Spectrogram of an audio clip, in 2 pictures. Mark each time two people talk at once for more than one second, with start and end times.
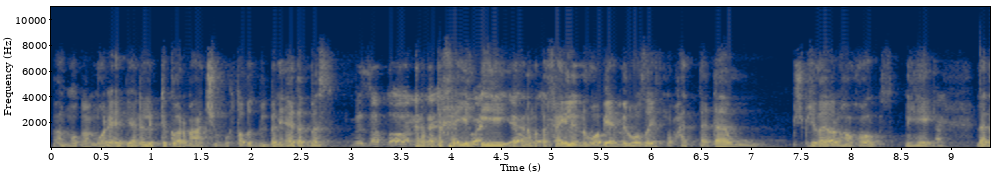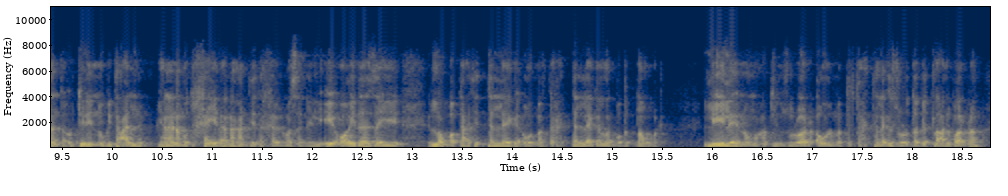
3.6-4.9

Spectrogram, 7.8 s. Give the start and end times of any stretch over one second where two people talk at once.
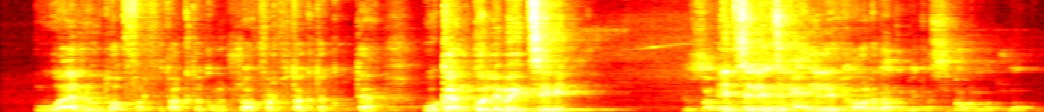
5.4-6.7

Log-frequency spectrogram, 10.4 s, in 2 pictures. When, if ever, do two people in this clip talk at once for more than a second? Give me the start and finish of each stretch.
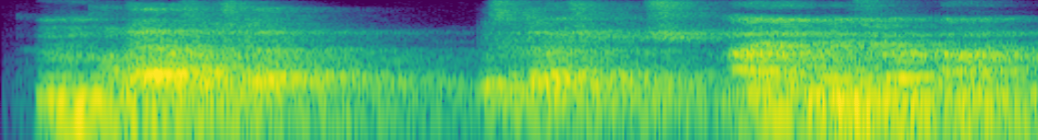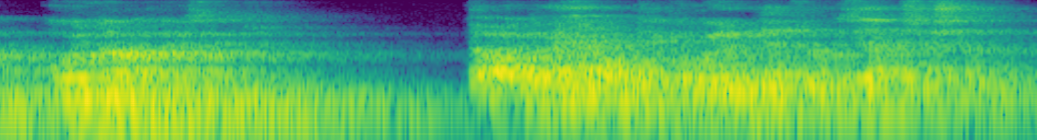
none

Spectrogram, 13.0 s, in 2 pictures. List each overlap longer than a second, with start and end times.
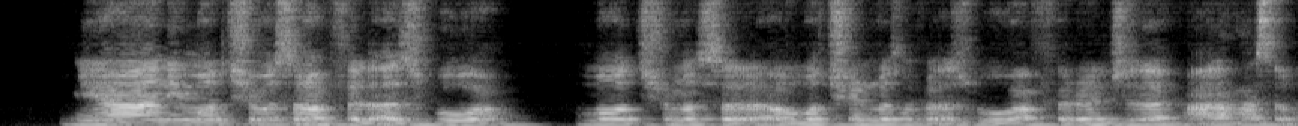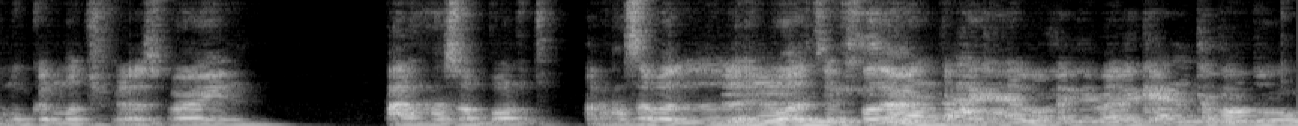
10.1-11.5

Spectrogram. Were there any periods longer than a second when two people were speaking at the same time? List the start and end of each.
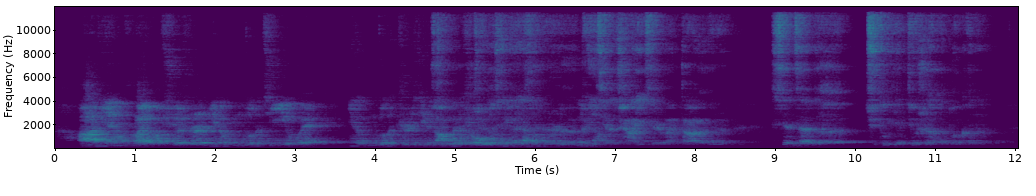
4.7-7.0

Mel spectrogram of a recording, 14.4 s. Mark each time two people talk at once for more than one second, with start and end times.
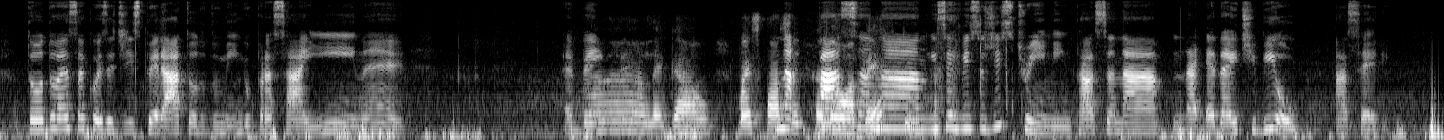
7.7-9.2

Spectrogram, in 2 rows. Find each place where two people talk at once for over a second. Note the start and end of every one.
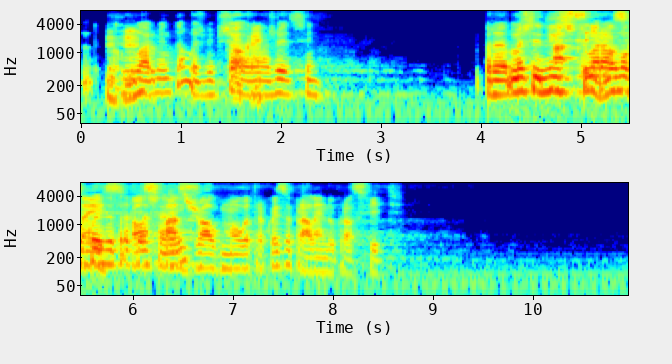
4.7-6.5

